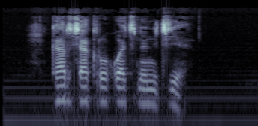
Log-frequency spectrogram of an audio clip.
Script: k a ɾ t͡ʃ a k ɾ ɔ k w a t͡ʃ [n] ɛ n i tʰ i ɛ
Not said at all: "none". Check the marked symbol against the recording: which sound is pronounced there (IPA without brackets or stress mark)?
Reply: n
